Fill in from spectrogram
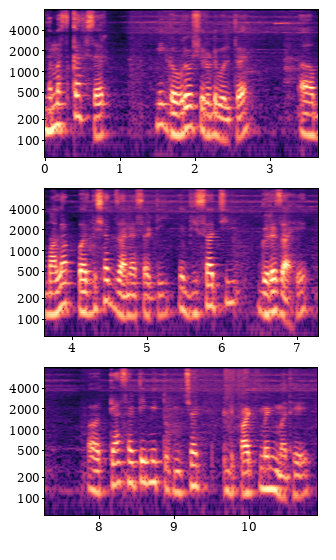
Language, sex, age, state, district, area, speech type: Marathi, male, 30-45, Maharashtra, Nashik, urban, spontaneous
